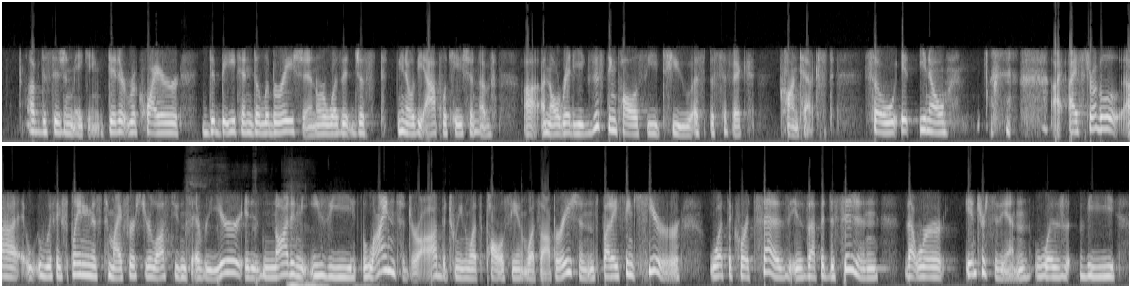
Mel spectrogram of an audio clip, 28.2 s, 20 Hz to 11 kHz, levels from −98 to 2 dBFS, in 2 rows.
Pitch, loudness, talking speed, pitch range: 185 Hz, -19 LUFS, 165 wpm, 175-200 Hz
